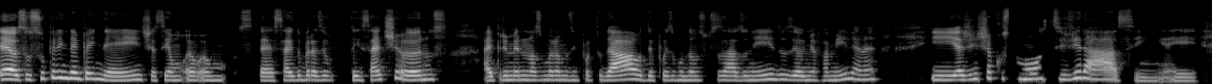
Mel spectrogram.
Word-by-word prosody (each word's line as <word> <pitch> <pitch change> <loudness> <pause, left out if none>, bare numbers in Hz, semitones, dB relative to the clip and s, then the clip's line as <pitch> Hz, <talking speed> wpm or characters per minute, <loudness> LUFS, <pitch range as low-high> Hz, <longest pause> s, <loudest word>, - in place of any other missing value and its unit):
é 235 0 +12
eu 220 - +6
sou 225 0 -2
super 275 +6 0
independente, 225 -8 +3
assim, 190 +2 -5
é - - +1
um 195 - -5
é 195 - +2
um 195 - -3
é 195 - -1
um 195 0 -4 0.4
eh, 185 0 +1
saí 190 +1 -1
do 205 - -4
Brasil 205 -1 -2
tem 200 -1 -2
7 215 +7 0
anos, 220 0 +3 0.3
aí 185 - 0
1º 205 +2 -1
nós 200 -1 -3
moramos 205 -1 -2
em 200 - -5
Portugal, 205 +4 +4
depois 200 -1 -5
mudamos 195 0 -3
para 195 - -23
os - - -17
Estados 195 -1 -2
Unidos, 220 +3 -1
eu 200 -1 +3
e - - -3
minha 195 -1 -4
família, 215 +6 -3
né, 230 +2 -4 0.5
e 210 0 +1
a 215 - +4
gente 250 +6 -2
acostumou 255 -3 -1
a - - -2
se 230 -3 -5
virar, 220 - +4
assim. 160 -1 -8
Eh, 165 0 -6
205 Hz, 225 wpm, -25 LUFS, 195-230 Hz, 0.5 s, é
